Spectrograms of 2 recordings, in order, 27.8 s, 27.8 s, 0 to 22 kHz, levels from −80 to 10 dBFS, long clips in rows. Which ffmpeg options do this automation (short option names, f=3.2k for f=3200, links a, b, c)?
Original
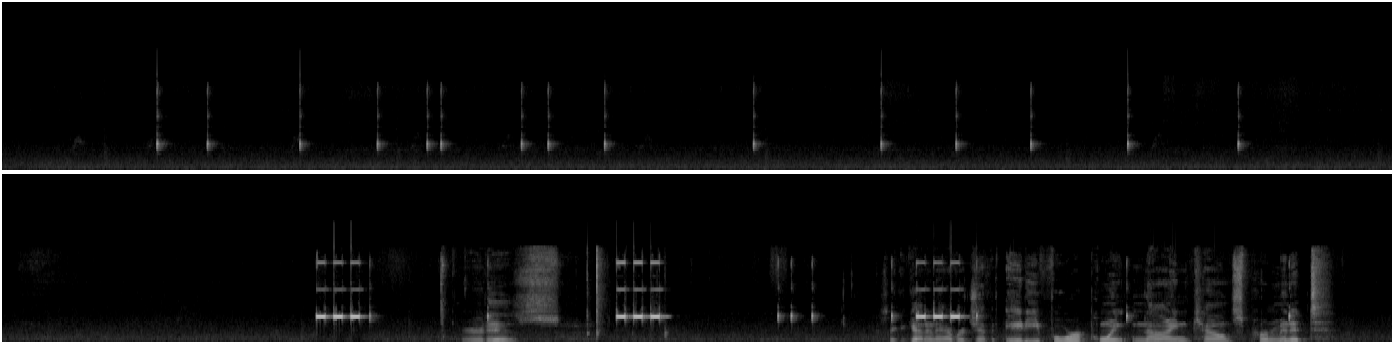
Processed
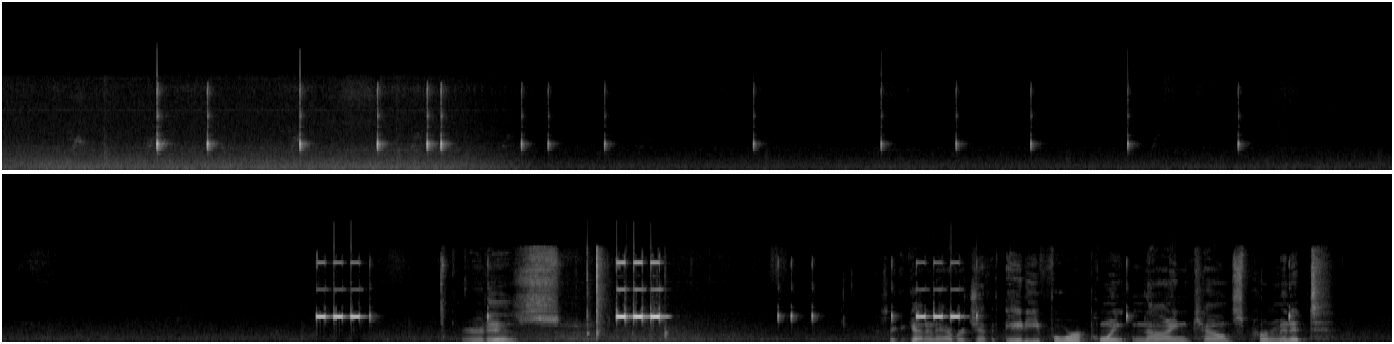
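-af "volume=17.5dB,afade=t=out:st=4.33:d=1.01:silence=0.237137,afade=t=in:st=18.57:d=1.22:silence=0.446684,afade=t=out:st=20.5:d=1.19:silence=0.398107"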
